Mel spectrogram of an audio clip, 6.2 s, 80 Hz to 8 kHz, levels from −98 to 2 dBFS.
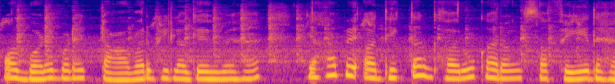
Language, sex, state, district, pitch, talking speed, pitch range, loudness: Hindi, female, Jharkhand, Palamu, 230 Hz, 145 wpm, 215-250 Hz, -16 LUFS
